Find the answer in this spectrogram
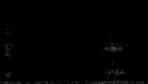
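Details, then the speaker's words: Two soft, stifled nasal sneezes with quiet room noise between, from someone whose nose has been tickling all morning and who is sneezing after lighting a candle while painting. "And my nose has been tickling all morning like absolutely crazy."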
